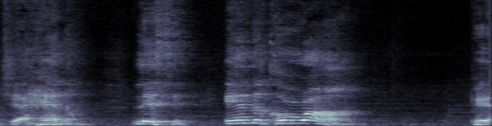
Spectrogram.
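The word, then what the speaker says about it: Jahannam: what the Holy Quran says about hell or Johannam. Spell with it. J A H A N A M. Johannam.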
